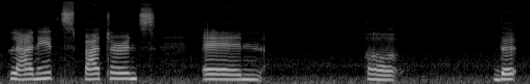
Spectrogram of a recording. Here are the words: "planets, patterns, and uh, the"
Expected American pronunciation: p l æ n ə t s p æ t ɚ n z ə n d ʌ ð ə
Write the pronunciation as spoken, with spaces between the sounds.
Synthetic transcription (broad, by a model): p l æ n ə t s p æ t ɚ n s ə n d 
